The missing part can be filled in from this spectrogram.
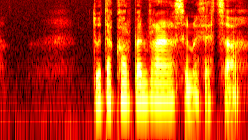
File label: "corbenfras", Welsh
